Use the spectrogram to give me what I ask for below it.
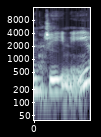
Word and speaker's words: Genie: So, um I also have been calling her Genie. I'm pretty sure that's how you pronounce it.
